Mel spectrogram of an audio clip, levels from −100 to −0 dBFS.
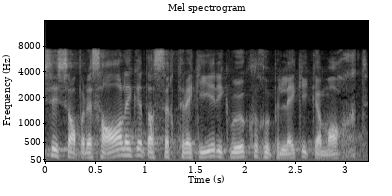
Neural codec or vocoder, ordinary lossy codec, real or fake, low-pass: none; none; real; 7.2 kHz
